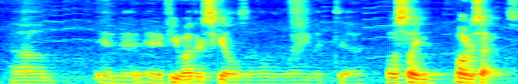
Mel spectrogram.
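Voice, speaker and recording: Man with an American accent at medium pitch, music in the background. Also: fairly even intonation, moderate pace, big swings in loudness. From US Pacific Northwest, Seattle. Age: 70s. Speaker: motorcycle mechanic. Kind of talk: interview. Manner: relaxed, with many fillers.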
